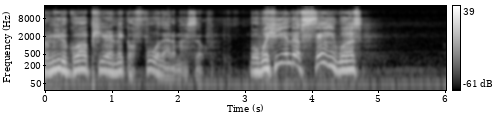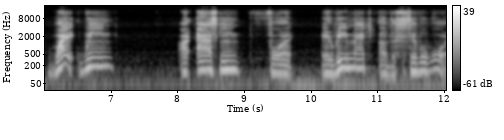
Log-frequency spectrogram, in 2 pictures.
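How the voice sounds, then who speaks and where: Pausing long and often, a man with a fairly high, somewhat breathy voice speaks at a fairly slow pace, with big swings in loudness. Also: lively intonation. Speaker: political commentator. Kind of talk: opinion monologue. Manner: animated.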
